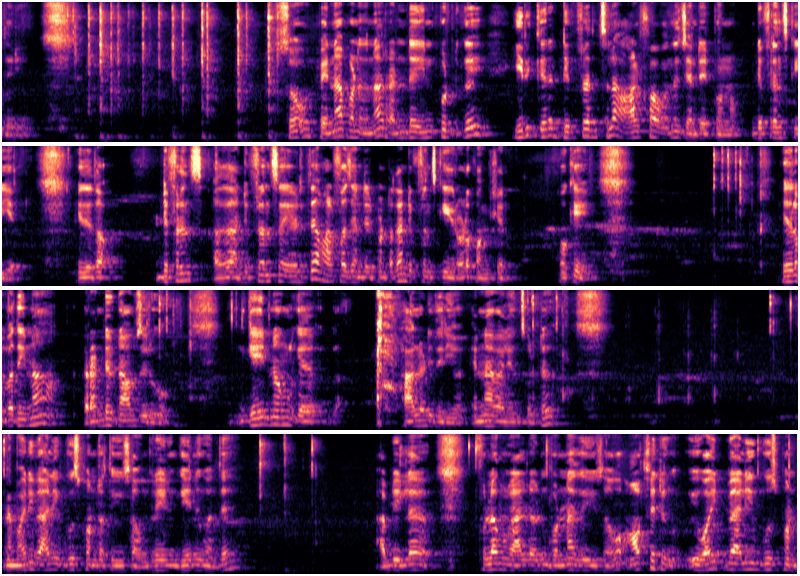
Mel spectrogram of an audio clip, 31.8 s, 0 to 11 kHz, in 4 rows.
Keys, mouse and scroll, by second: 0.5 click, 1.4 a, 2.7 typing, 4.0 typing, 15.8 click, 18.2 click, 18.3 a, 21.9 click, 22.5-23.4 scroll up 1, 23.7-24.2 scroll up 1, 24.2 click, 27.1 ctrl+Num_Lock, 27.1-27.4 scroll up 1, 27.6-31.0 drag.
